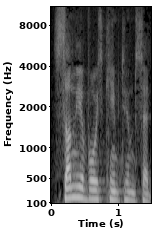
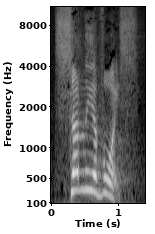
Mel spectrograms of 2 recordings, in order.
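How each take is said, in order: First: Said in the usual way. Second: High, loud dramatic burst; sudden outburst. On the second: A narrator's reading. Sudden voice breaks into the story.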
